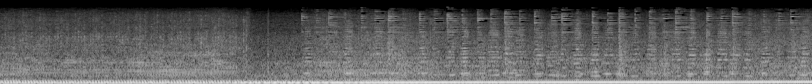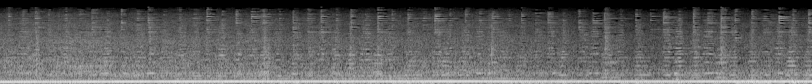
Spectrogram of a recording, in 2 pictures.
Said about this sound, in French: Voilà, à bord de ce petit avion... On s'en va, on s'envole vers le sud-est du Venezuela, vers une région qui s'appelle la Grande Sabana. Exactement, on va à Canaima.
